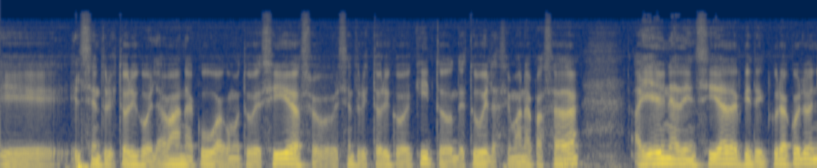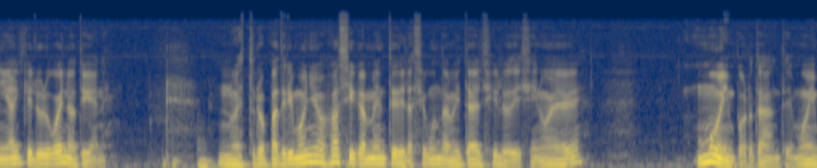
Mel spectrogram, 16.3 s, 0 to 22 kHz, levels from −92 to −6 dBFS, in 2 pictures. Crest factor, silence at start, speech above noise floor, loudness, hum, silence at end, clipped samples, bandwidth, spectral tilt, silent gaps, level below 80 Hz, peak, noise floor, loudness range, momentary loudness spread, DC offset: 18 dB; 0 s; 29 dB; -22 LUFS; none; 0 s; under 0.1%; 13.5 kHz; -8 dB/octave; none; -42 dBFS; -4 dBFS; -50 dBFS; 4 LU; 11 LU; under 0.1%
